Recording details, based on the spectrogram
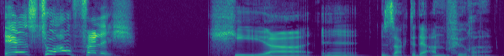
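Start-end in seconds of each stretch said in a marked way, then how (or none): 0.0-1.4 very high, squawking duck protest; objecting drake. Acted. 2.1-3.5 awkward hedging. Acted. Leader embarrassed, hedging.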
